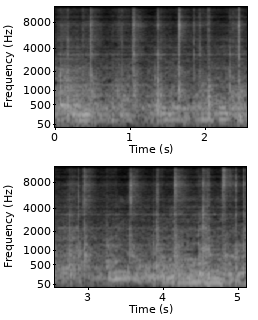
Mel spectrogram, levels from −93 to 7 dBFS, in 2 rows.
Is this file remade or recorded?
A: remade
